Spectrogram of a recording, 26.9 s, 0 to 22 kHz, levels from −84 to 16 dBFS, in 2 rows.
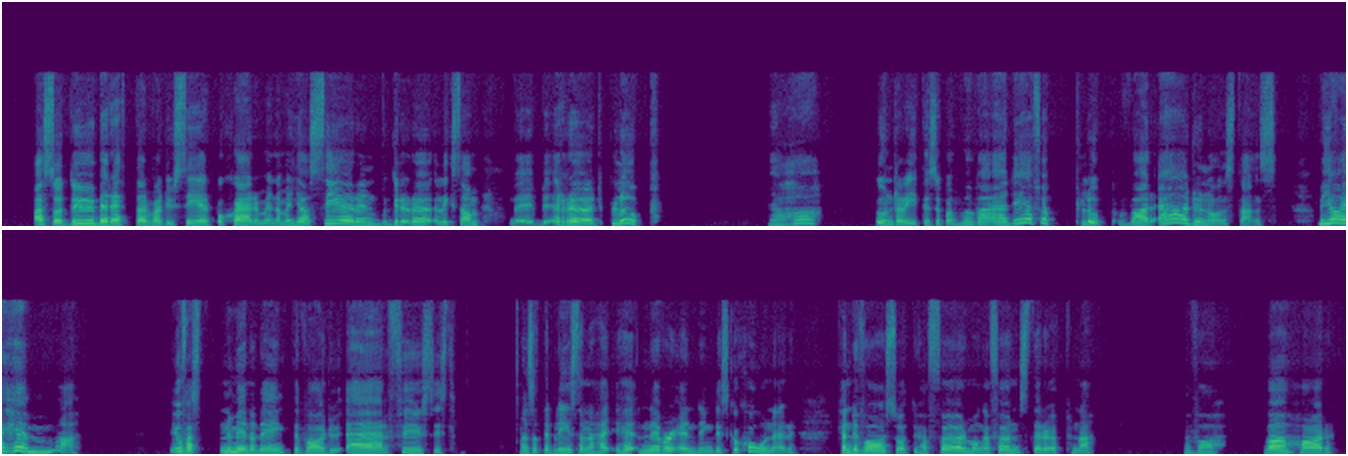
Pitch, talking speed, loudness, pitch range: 250 Hz, 145 wpm, -21 LUFS, 220-290 Hz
